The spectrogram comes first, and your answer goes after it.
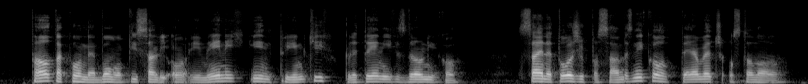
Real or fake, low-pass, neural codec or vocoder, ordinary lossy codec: fake; 14.4 kHz; codec, 32 kHz, 1.9 kbps, SNAC; Opus, 64 kbps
